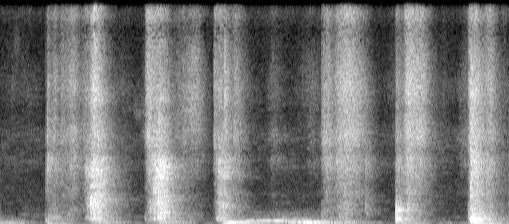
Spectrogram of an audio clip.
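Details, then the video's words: Angry cat hissing again and again in harsh breathy bursts about a second apart, with a bending, yowling moan in the middle. "Angry Cat Sound"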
